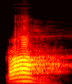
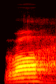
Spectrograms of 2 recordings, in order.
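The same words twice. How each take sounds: First: The r sound is made forcefully. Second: The r sound is made softly. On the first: The speaker calls it wrong. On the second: The speaker calls it right. "Dengan lembut cara mengucapkan"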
